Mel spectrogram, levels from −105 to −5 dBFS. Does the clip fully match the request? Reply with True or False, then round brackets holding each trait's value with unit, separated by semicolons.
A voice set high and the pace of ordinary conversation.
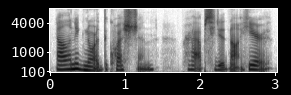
True (205 Hz; 180 wpm)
